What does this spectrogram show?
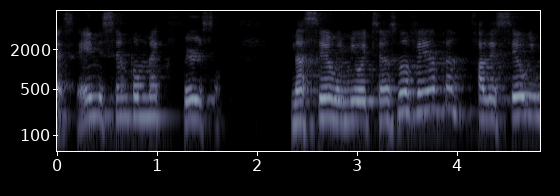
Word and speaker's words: Aimee Semple McPherson: Você talvez ouve diversas maneiras dessa pronúncia, né, mas nos Estados Unidos, onde desenvolveu a sua vida, a pronúncia é essa, Aimee Semple McPherson.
